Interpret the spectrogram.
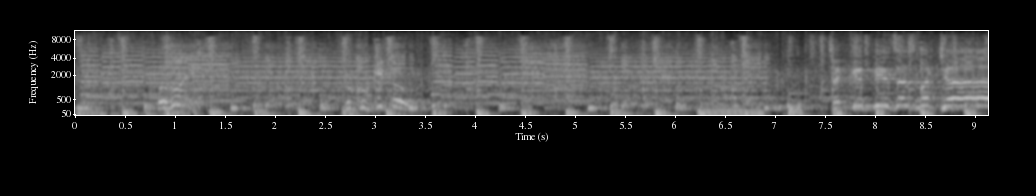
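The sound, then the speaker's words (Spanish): A full-band music track, a contest entry from a participant on a Caribbean island, plays loud and continuous on air, with a steady driving beat, punchy bass and dense layered instruments filling the whole stretch without any talking over it. “Adelante, música, maestro.”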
